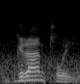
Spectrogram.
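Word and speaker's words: Grantully: and Tuli in pronunciation in English we say grantly or grantly that middle tea often gets dropped because of the glottal stop the glottal stop now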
